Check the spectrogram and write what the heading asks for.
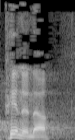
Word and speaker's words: Peninnah: It says in verse 6, because the Lord had caused her womb, her rival, this is Peninnah, I was saying her name wrong, Peninnah, her rival, her adversary, kept provoking her in order to irritate her.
